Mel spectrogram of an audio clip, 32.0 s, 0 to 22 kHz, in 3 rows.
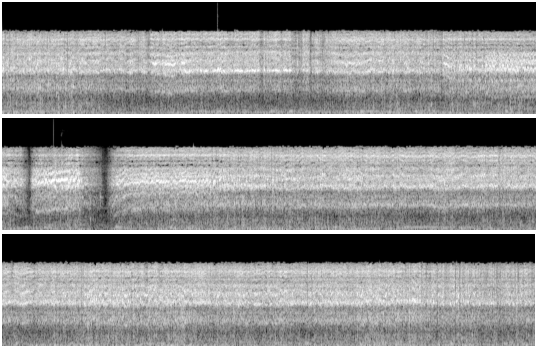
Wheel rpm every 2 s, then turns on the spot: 230, 220, 230, 230, 220, 160, 120, 210, 230, 220, 230, 230, 230, 220, 230, 230.
none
